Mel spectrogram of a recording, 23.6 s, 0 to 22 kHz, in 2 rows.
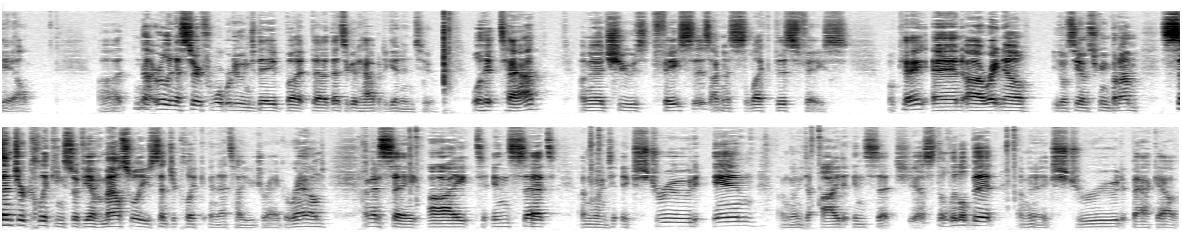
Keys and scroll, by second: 4.4 Tab, 15.8 i, 17.6 e, 19.8 i, 21.8 e.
